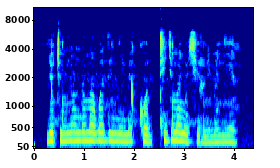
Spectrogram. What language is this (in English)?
Luo (Kenya and Tanzania)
